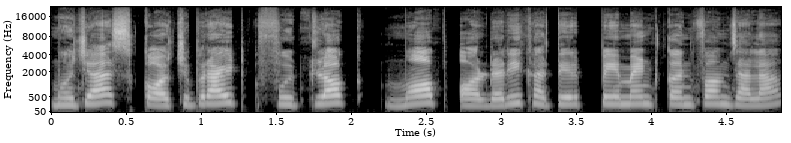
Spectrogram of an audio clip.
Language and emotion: Goan Konkani, neutral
